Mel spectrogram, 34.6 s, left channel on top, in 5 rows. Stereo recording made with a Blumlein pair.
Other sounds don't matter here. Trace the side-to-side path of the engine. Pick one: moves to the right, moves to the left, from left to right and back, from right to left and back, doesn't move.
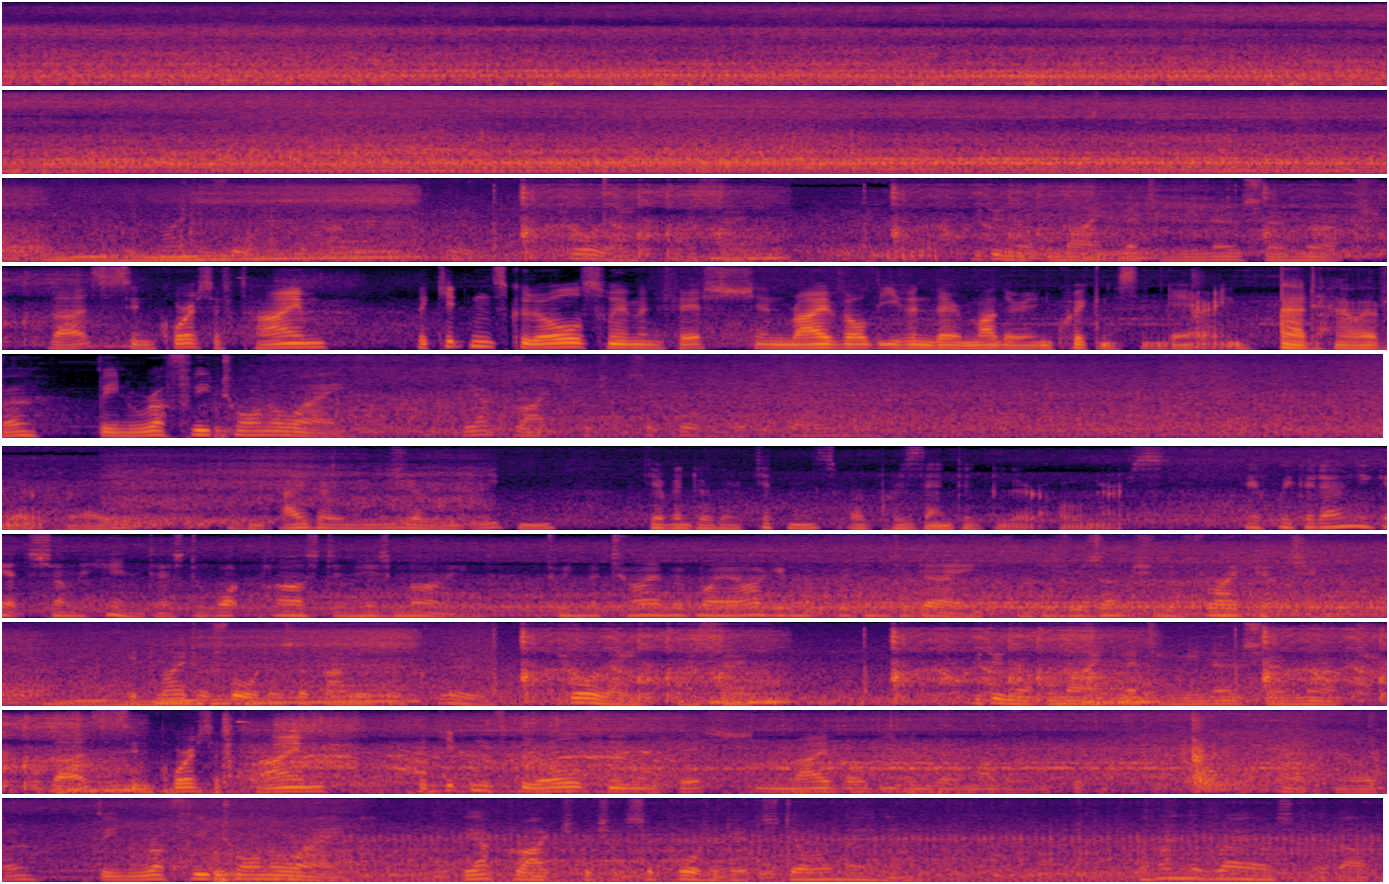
moves to the right.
